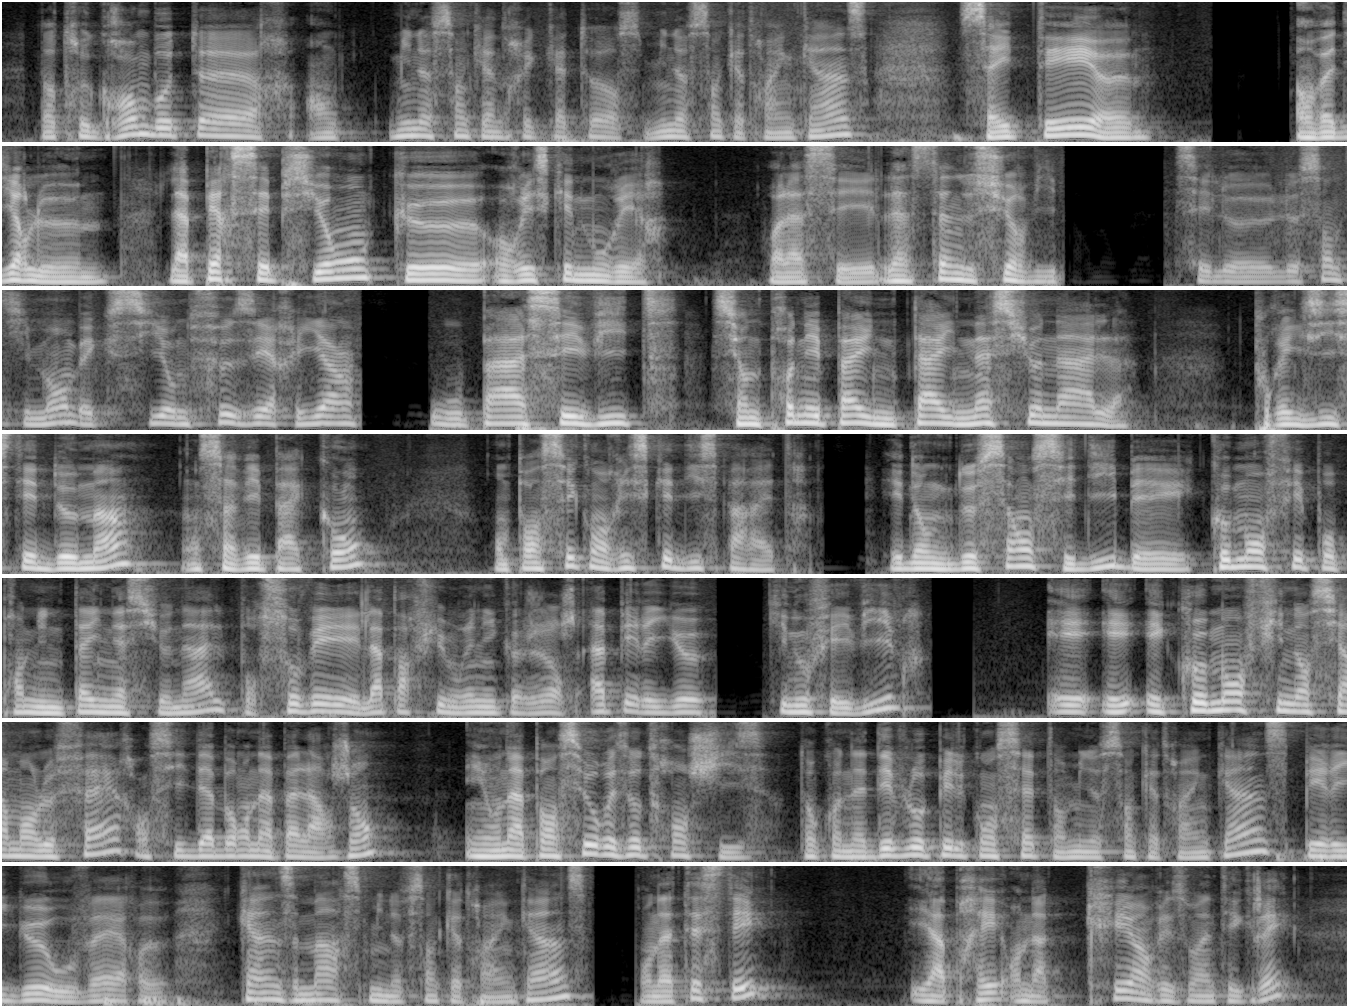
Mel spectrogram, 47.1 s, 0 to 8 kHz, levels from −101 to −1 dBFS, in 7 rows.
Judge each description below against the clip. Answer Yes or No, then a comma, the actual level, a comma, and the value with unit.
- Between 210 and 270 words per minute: No, average, 175 wpm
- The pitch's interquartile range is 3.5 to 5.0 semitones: Yes, average, 4.7 semitones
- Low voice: Yes, low, 130 Hz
